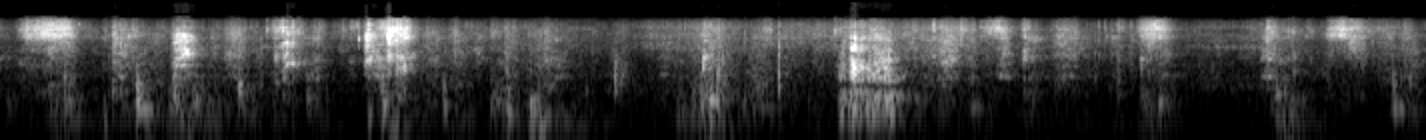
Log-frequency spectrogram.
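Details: Two puppies, Gidget and Garnet, wrestling in play indoors; scuffling, short rough growls and snuffling bursts come in an irregular stream, with louder grumbles around the middle.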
